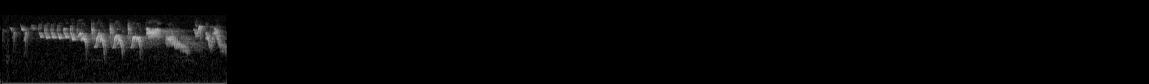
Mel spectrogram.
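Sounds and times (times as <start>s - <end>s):
birds: 0.0s - 2.3s.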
